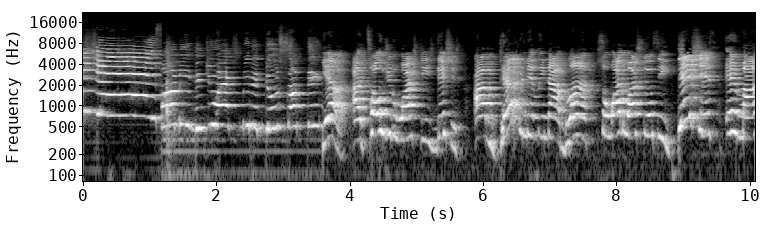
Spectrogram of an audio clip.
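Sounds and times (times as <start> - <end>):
young woman talking excitedly: 0.0 - 10.0.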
